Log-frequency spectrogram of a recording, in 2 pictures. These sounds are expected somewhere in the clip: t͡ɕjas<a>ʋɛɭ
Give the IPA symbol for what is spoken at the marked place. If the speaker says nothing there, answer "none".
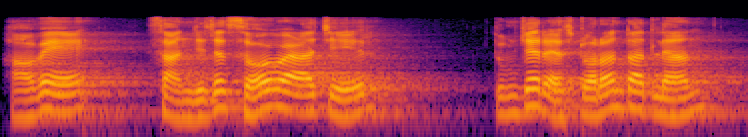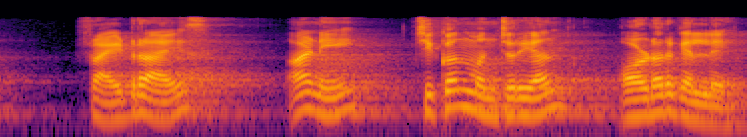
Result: ə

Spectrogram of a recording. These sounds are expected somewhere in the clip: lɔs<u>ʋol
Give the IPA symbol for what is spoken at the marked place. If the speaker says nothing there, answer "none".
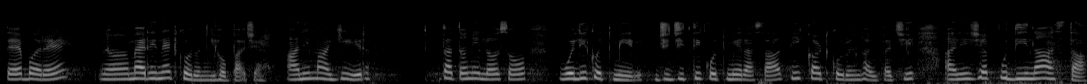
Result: ɔ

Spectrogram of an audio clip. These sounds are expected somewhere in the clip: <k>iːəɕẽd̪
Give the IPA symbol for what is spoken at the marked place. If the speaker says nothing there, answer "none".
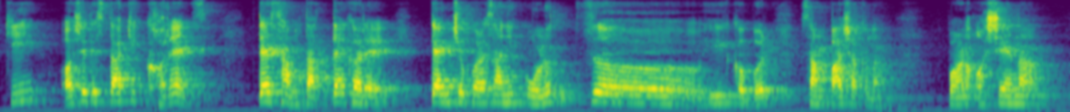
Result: k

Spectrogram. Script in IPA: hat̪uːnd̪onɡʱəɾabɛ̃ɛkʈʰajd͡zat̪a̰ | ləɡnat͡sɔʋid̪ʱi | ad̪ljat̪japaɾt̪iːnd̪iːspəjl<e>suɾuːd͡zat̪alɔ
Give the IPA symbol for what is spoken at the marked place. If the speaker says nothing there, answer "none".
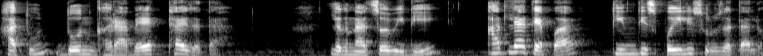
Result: i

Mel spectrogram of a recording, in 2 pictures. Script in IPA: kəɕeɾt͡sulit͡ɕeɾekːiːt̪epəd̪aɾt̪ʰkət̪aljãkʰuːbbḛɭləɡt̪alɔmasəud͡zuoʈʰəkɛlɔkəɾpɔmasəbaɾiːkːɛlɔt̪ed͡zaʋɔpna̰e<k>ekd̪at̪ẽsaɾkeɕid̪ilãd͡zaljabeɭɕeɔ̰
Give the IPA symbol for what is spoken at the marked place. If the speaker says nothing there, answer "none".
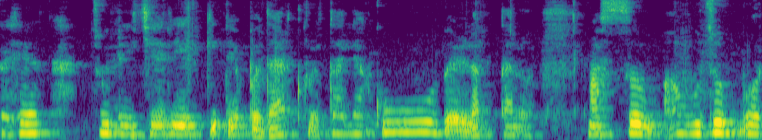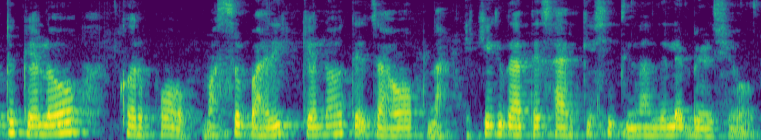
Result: k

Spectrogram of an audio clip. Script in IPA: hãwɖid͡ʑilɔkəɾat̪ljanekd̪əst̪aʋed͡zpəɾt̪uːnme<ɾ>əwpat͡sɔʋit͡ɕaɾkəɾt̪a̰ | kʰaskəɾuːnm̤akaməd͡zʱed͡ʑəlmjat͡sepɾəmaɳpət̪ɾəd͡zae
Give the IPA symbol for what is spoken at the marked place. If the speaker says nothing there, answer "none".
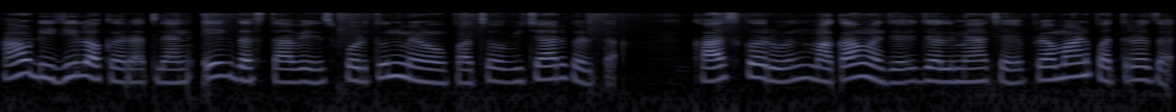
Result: ɭ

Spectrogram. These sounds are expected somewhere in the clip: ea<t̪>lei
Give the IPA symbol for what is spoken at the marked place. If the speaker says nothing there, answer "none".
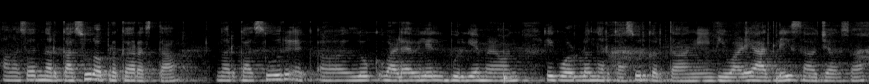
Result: d̪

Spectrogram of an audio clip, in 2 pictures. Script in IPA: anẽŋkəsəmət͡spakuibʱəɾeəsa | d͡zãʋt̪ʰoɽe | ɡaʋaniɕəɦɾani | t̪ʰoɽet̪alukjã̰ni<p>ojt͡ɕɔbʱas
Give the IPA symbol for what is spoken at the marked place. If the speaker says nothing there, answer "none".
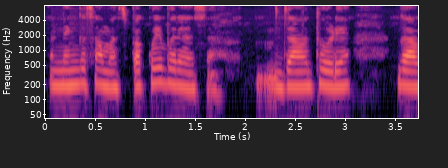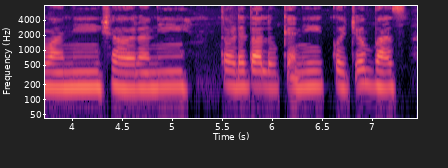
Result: k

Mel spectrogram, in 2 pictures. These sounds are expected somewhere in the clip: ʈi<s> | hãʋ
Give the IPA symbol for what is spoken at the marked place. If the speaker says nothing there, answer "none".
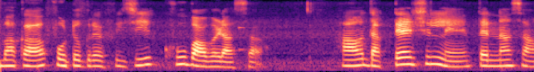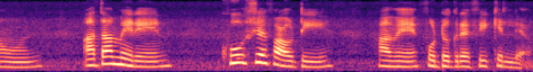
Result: none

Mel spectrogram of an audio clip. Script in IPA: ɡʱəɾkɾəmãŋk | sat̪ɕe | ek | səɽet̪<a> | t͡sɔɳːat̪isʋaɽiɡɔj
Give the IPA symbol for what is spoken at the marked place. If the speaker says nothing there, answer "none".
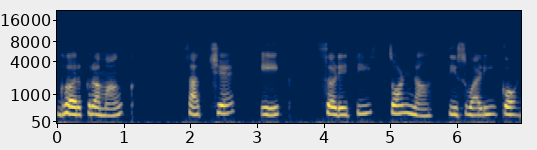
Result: i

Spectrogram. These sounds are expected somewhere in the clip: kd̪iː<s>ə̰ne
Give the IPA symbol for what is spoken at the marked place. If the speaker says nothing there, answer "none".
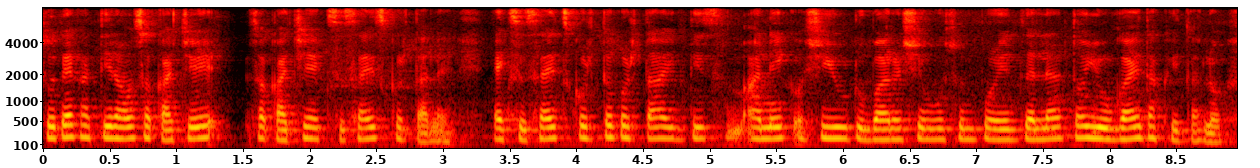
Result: t͡s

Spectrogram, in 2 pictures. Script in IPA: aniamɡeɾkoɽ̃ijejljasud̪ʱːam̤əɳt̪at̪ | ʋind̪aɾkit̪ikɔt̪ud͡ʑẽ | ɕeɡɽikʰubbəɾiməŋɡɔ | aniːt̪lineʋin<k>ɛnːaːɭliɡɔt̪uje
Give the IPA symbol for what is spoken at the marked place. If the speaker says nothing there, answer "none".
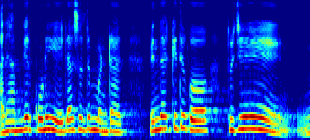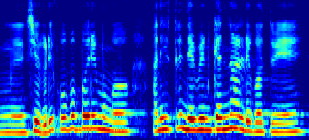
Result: k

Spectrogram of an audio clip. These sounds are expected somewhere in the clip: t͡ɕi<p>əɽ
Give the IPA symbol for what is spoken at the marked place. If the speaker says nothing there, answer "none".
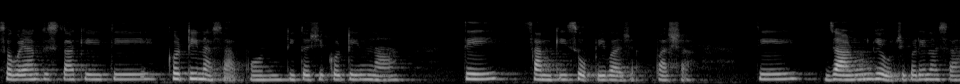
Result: k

